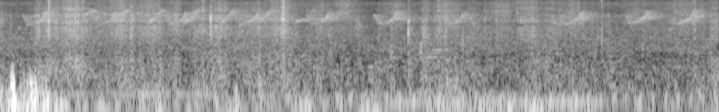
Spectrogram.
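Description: Outdoor ambience with a bird giving a quick series of short high chirps, about two or three a second, fading in the second half, over a low rumble. A soft bump comes right at the start.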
